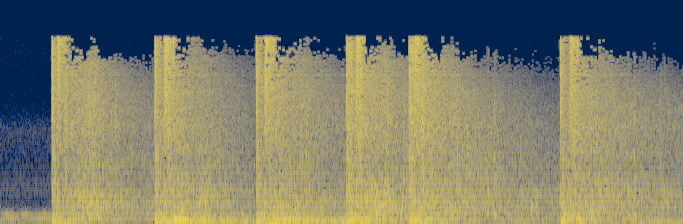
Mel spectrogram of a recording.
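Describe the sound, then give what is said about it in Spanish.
A police officer fires at a man during a shootout: six loud, sharp gunshots ring out at roughly even intervals of about a second, each followed by a long, rumbling decay. “Le dispara.”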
